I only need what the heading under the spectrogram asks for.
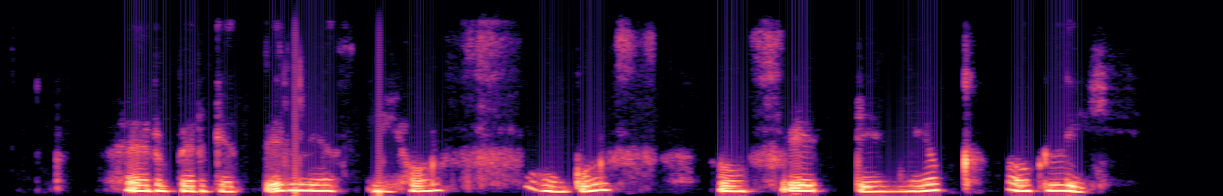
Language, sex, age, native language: Icelandic, female, 30-39, Filipino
